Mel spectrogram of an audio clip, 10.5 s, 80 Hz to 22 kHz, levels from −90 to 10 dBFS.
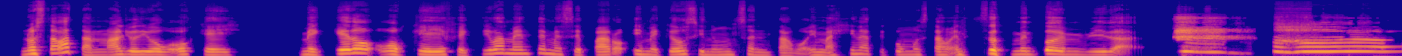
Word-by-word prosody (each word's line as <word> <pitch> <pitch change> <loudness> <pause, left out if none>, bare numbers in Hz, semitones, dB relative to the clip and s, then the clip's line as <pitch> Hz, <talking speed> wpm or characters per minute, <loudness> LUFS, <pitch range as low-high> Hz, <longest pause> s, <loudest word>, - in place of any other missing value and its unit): No 205 +4 +3
estaba 245 +9 +3
tan 155 - -6
mal, 165 +3 +1
yo 185 - +1
digo: 180 0 +2 0.2
"Okey, 165 -4 -4 0.4
me 175 -3 -2
quedo". 250 +3 +8
Okey, 180 -1 0
efectivamente, 230 +5 -4
me 195 -4 -7
separo 170 +1 -3
y 195 - -6
me 165 -3 -8
quedo 180 +2 -2
sin 175 -4 -9
un 165 0 -11
centavo, 140 - -10
¿imagínate 155 +4 -10
cómo 175 0 -11
estaba 170 +1 -7
en 165 - -7
ese 220 +7 +6
momento 190 +3 +2
de 190 -2 +2
mi 175 -1 -13
vida? 170 +1 -4 1.0
¡Ah! 345 +2 +4
180 Hz, 165 wpm, -22 LUFS, 170-225 Hz, 1.0 s, quedo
